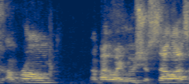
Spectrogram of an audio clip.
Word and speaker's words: Lucius Sulla: By the way, Lucius Sulla is how you say that.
